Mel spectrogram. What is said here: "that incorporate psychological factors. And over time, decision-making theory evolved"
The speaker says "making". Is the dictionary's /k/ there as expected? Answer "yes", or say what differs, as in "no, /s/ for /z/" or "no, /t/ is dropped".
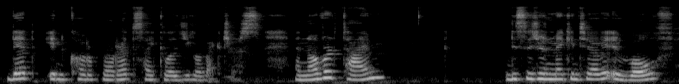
yes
